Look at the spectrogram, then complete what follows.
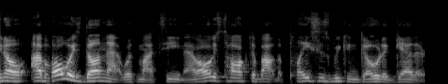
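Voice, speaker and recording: A man with an American accent and a bright, sharp tone speaks at a fairly quick pace and fairly high pitch, with ordinary pitch variation against a quiet background. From Detroit, then Florida from age 14. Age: 30s. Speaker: business owner, recovering addict. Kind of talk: casual interview. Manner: animated.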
